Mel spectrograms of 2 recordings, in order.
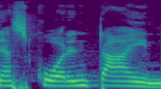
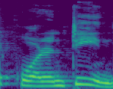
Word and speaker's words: quarantine: this quarantine time and do not pronounce quarantine ascore in time that is wrong okay you have to say quarantine so bye-bye all the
